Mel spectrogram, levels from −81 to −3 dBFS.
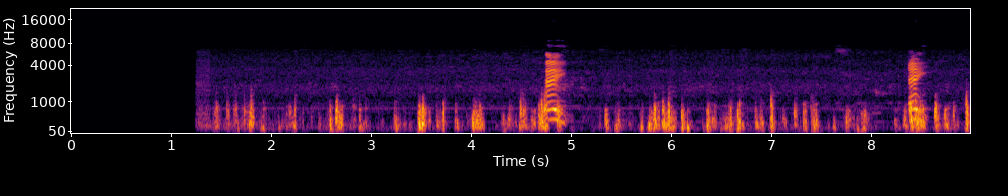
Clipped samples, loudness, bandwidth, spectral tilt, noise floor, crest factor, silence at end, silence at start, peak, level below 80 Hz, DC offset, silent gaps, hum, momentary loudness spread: under 0.1%; -23 LUFS; 7.8 kHz; -6 dB/octave; -41 dBFS; 24 dB; 0 s; 1.25 s; -2 dBFS; -52 dBFS; under 0.1%; none; none; 21 LU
